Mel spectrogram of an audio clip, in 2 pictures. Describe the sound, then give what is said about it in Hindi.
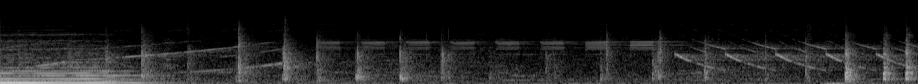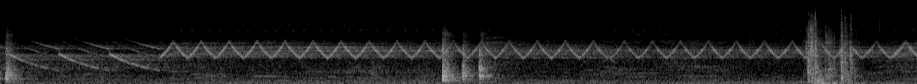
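A car alarm goes off, cycling through shrill electronic patterns: rising sweeps, rapid chirps and a fast warbling tone that repeats steadily, with sharp clicks and thumps scattered throughout. No one speaks. “वो गाड़ी का सेफ्टी अलार्म बज रहा है।”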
